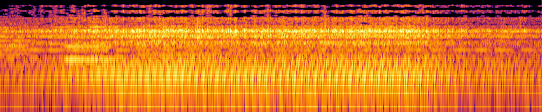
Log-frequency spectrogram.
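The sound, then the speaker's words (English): A car engine drives away from a ranch house: a steady, rumbling drone that swells after the first half second, holds even, then eases slightly toward the end. “Ken and Pagan are driving away from the ranch house.”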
